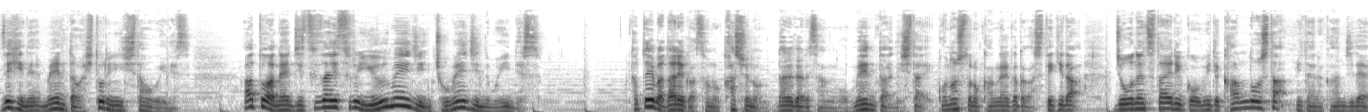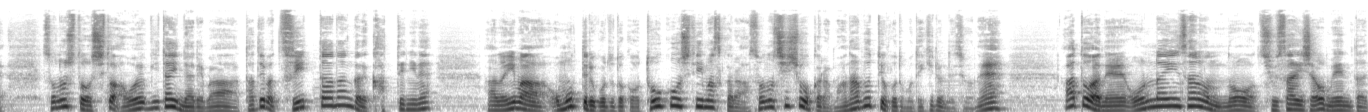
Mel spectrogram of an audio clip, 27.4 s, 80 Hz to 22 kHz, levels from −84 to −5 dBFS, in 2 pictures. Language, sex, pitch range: Japanese, male, 115-180 Hz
